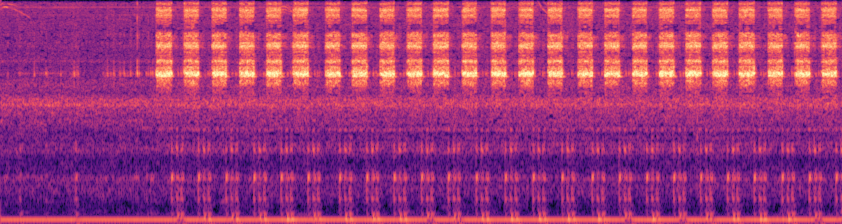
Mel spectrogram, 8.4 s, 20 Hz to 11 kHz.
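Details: Western Digital Green 1TB WD10EADS from a MyBook external enclosure, about seven years powered on: steady tick three or four times a second over a low hum when powered, recorder beside it; drive failing, not detected by computer.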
